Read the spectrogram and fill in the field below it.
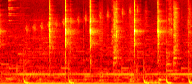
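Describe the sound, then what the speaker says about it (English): Onions and meat for samosa filling are stirred in a pan, with a spoon knocking and scraping against the metal in sharp irregular clinks over a low steady hum, close and without talk. "I'm going to mix the onions"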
